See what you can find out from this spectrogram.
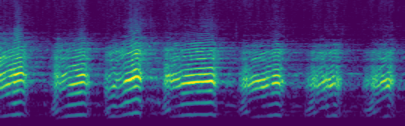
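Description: A hornbill calls in a rapid run of about seven loud, nasal, honking notes, each rising and falling in pitch, with no voices present.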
